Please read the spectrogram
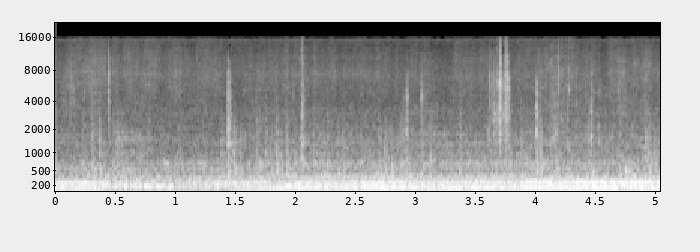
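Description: Engine of a vehicle towing a sled on a rope, running steadily. Its note drops away about half a second in and picks up again a second later, with a few sharp clicks over it.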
